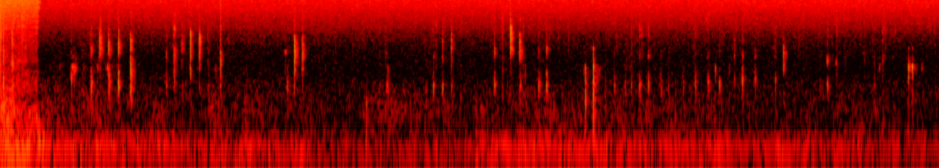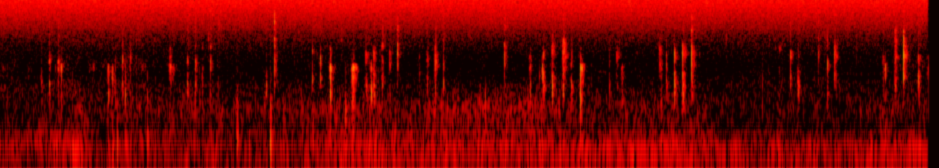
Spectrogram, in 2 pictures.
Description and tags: Woodpecker pecking in Yellowstone National Park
